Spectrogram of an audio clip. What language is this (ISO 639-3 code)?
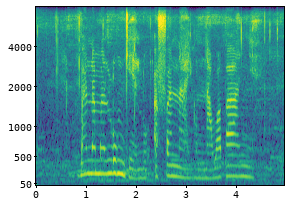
xho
